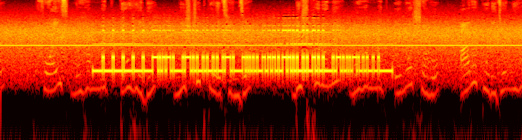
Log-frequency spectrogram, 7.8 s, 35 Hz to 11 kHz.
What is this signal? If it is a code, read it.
RTTY (50 baud, 450 Hz shift), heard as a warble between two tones, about 830 Hz centre, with fading, a steady whistle near 1710 Hz and speech in Bangla. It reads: E3R80 0AJH1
